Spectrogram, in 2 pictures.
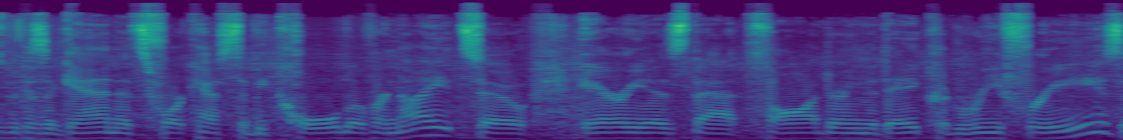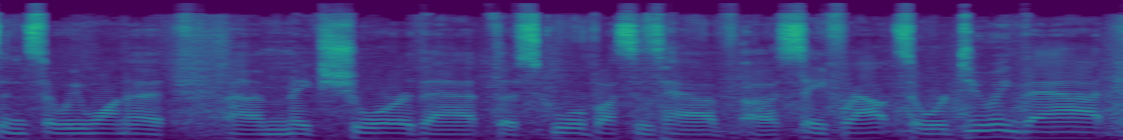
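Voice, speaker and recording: Man answering over street noise. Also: mid-range voice. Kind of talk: halting interview answer. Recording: clear outdoor city noise.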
